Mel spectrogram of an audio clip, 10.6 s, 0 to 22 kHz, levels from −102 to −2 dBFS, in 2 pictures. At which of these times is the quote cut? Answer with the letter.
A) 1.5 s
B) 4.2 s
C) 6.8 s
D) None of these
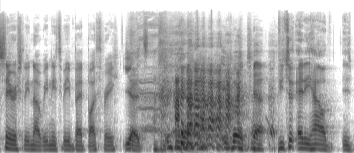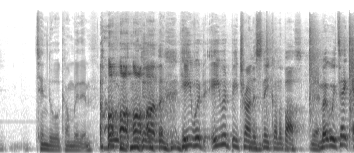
B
